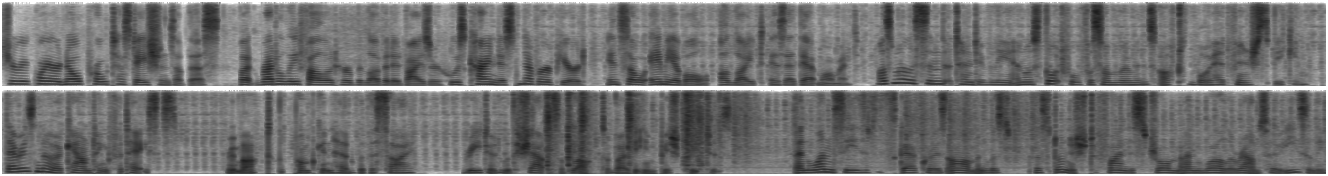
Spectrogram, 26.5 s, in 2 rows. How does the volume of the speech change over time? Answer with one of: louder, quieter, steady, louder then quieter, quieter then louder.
steady.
